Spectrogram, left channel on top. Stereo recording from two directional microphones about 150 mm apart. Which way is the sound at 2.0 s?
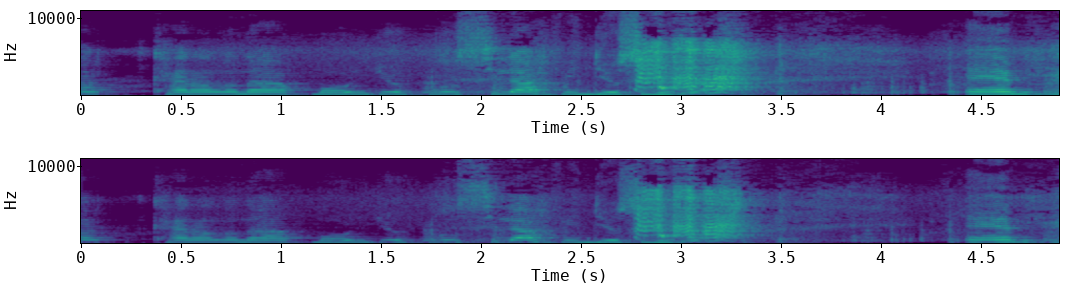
Centre (ahead or behind).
